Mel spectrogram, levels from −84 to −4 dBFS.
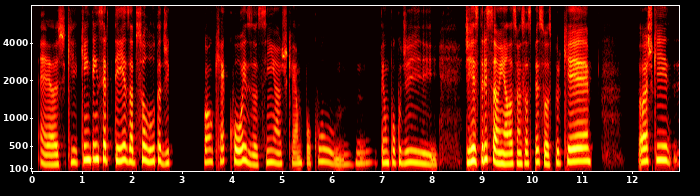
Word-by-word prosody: É, 175 -5 -2
eu - - 0
acho 175 0 -3
que 215 -1 -6
quem 255 +5 +3
tem 265 +1 +4
certeza 255 -2 +1
absoluta 230 +2 0
de 195 +2 -7 0.6
qualquer 220 +2 -4
coisa, 215 -6 +1
assim, 205 +6 -6
acho 190 0 -6
que - - -12
é 95 - -6
um 100 - -6
pouco, 210 - -8 0.4
hum, 195 +2 -13
tem 200 -2 -5
um 205 - -2
pouco 210 0 -5
de 195 - -4 0.5
de 205 - +1
restrição 235 -1 +6
em 190 - +4
relação 185 +2 +2
a - - +1
essas 190 0 -3
pessoas, 200 -5 -1
porque, 225 +5 +4 0.9
eu 215 - 0
acho, 230 +1 +3
m 250 -2 +2
que - - -34
210 Hz, 160 wpm, -24 LUFS, 190-230 Hz, 0.9 s, restrição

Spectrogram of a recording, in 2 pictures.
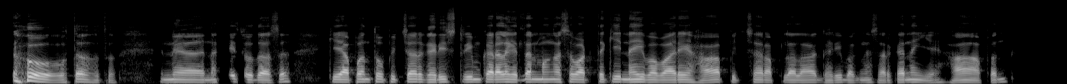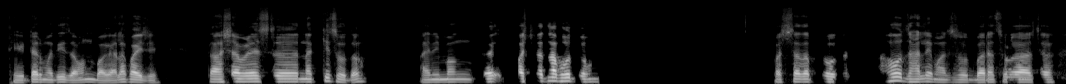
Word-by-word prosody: हो, 155 +4 +5 0.3
होतं-होतं 105 -3 -3 0.5
न 110 - -3 0.3
नक्कीच 110 +4 -7
होतं 105 -2 +2
असं, 120 +6 -4 0.4
की 115 - +1
आपण 120 +1 +2
तो 125 - 0
पिक्चर 120 0 0
घरी 110 +1 0
स्ट्रीम 115 0 -3
करायला 115 0 +4
घेतला 115 +1 +1
आणि 115 - +1
मग 115 0 -2
असं 115 +1 -3
वाटतं, 115 0 0
की 125 -1 -1
नाही 115 +1 +1
बाबा 105 -1 +1
अरे 110 +1 +1
हा 95 +4 0
पिक्चर 110 +1 -6
आपल्याला 100 0 -3
घरी 95 +1 -7
बघण्यासारखा 100 -1 -5
नाही 105 -3 -4
आहे. 95 - -11
हा 95 +2 -1
आपण 100 +5 -6 0.7
थिएटरमध्येच 110 +2 0
जाऊन 105 +4 0
बघायला 95 +5 +1
पाहिजे. 105 -6 +2 0.5
तर - - +3
अशा 125 +3 +3
वेळेस 135 0 +3
अ, 130 0 +5
नक्कीच 130 +4 -2
होतं 120 +3 0 0.6
आणि 110 +1 -1
मग 120 0 -1
प 130 - +7 0.3
पश्चाताप 160 +3 +5
होतो. 130 -5 +3 1.8
पश्चाताप 125 -1 +1
तर - - -6
होतोच. 120 - 0 0.4
हो, 175 +2 +6
झाले 130 -1 0
माझ्यासोबत 110 -2 -5
बऱ्याच 105 +2 +1
वेळा 115 -1 +4
असं 110 +1 -2
115 Hz, 155 wpm, -23 LUFS, 105-120 Hz, 1.8 s, प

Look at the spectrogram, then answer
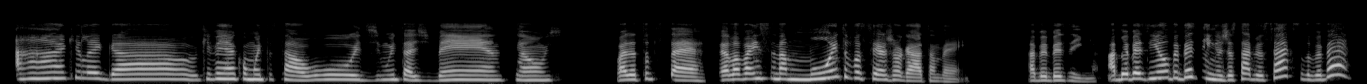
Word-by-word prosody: Ai, 270 +3 +1
que 300 +2 -10
legal, 240 -3 +1
que 245 +4 -8
venha 255 0 +3
com 250 0 -3
muita 230 0 +1
saúde, 215 -1 -1
muitas 215 -4 -2
bênçãos, 205 +1 -1 0.5
vai 205 +1 +2
dar 225 - +3
tudo 250 0 -10
certo, 185 -5 +2
ela 215 +4 +3
vai 255 +1 +2
ensinar 265 -2 0
muito 255 +10 +3
você 270 -4 -1
a 220 - +2
jogar 175 -7 -1
também, 140 -7 -11 0.6
a 180 - -3
bebezinha. 175 -7 -4
A 210 - +1
bebezinha 260 +4 +3
ou 305 - +3
o - - -9
bebezinho, 300 -7 0
já 205 0 -3
sabe 230 0 -1
o - - -3
sexo 335 - -1
do 220 - -6
bebê? 375 - +1
225 Hz, 155 wpm, -23 LUFS, 205-255 Hz, 0.6 s, venha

